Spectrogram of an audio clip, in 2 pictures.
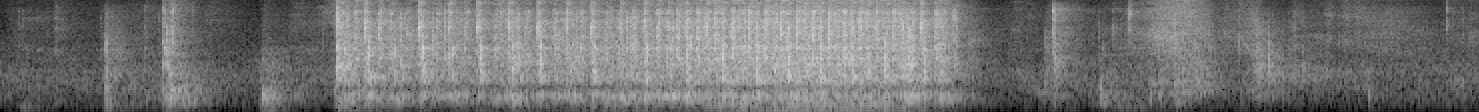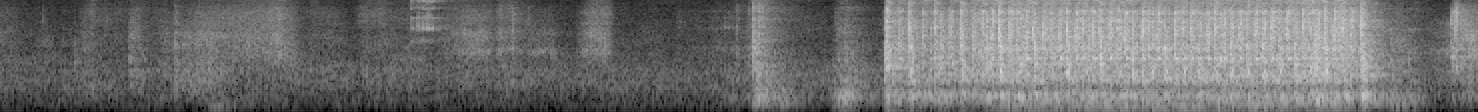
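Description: A sewing machine basting handles onto a tote bag runs in two loud, steady bursts of rapid stitching, separated by quieter handling clicks and fabric rustles, close up with no talking.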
